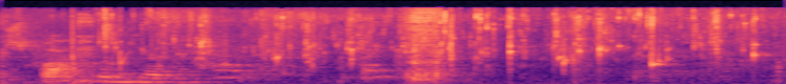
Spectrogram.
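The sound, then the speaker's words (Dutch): Water is poured over a baby and splashes in a small baby bath, with scattered drips and trickles continuing throughout. A soft voice is briefly heard near the start. “Een beetje water over weer eh, erin.”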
